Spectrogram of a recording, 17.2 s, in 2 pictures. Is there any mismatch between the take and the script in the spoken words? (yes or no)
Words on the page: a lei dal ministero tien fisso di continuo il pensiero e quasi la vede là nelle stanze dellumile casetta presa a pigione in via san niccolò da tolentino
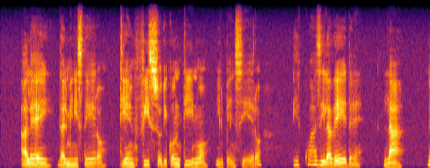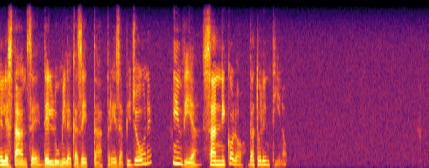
no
